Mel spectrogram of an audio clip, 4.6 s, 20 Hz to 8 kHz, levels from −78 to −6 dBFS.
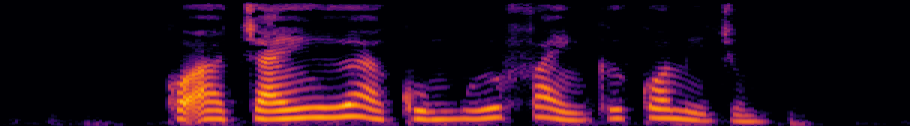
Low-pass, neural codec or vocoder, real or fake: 7.2 kHz; none; real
